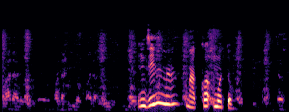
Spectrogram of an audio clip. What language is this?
Mungaka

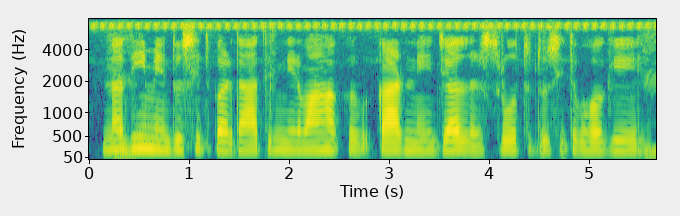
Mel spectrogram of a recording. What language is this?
Maithili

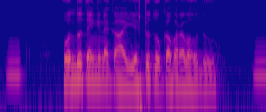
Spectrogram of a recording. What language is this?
Kannada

